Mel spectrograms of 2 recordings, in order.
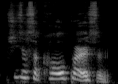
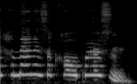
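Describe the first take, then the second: First: Said in the usual way. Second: Hammed-up imitation, "Jimena's a cold person." with a falling "cold"; mock mother's verdict. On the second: Mother telling Mike about her daughter, mock disapproving. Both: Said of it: "But she didn't say the way I'm saying it".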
